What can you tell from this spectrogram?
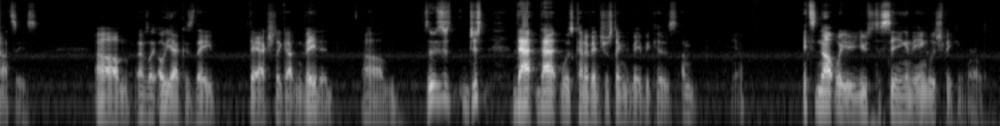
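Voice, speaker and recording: A man speaks at a fairly low pitch, with vocal fry and lively intonation. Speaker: podcast host. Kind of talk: podcast conversation.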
